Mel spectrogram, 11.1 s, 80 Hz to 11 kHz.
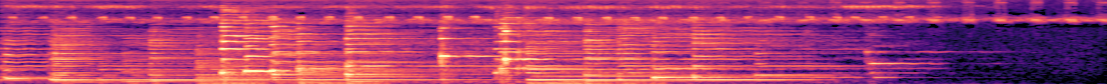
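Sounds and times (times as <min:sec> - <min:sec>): held song notes: 0:00.0 - 0:09.3
crickets chirping: 0:00.0 - 0:11.0.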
